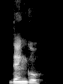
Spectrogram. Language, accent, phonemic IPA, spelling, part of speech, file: French, France, /dɛ̃.ɡo/, Dingo, proper noun, LL-Q150 (fra)-Dingo.wav
- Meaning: Goofy (cartoon character)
